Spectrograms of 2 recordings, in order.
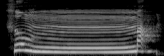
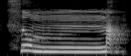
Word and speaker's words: ثم: സുമ്മ, സൻ്റെ ഉച്ചാരണം നമ്മൾ പറഞ്ഞതാ അല്ലേ? നമ്മൾ പല്ലിൻ്റെ ഇടയിലൂടെ, നാവിൻ്റെ ഇടയിലൂടെ കാറ്റ് ഇങ്ങനെ പുറത്തേക്ക് വരുന്ന രൂപത്തിലാവണം നമ്മൾ പറയേണ്ടത്. സുമ്മ. ചില ആളുകൾ സുമ്മ എന്ന് ഓതിപ്പോവും. സുമ്മ എന്ന് ഓതരുത്, അപ്പം അവിടെ മീനിങ് തന്നെ മാറിപ്പോവും കേട്ടോ.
